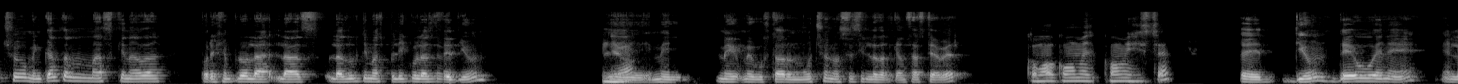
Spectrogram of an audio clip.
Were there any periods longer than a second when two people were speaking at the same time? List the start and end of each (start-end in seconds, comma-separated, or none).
none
